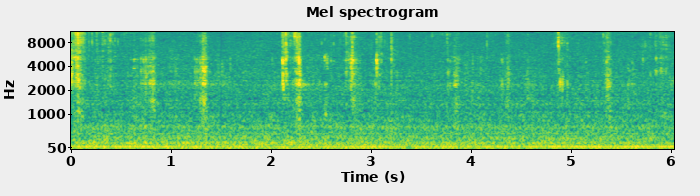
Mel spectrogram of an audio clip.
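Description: Chewing of a fried sushi roll, with small crunchy clicks scattered through, over the steady low hum of a car running.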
